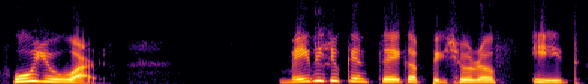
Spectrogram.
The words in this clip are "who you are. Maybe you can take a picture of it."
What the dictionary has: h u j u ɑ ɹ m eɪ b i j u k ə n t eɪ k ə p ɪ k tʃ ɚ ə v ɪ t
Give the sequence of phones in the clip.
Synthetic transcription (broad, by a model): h u j u ɑ ɹ m eɪ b i j u k ə n t eɪ k ə p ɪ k tʃ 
